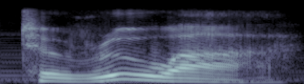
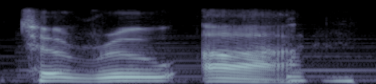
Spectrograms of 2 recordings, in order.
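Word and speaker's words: תרועה: It's not ha on the end, it's ah. So teruah. So not ha, but ah. Okay. So this is ha, but this is ruah. There's no h there. It's at the h is after the vowel, so you don't hear it.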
